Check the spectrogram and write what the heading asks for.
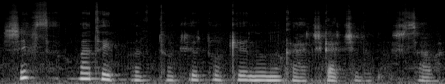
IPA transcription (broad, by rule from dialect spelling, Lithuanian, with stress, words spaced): ˈʃʲɛɪp ˈsɑːkɐʊ ʋɐ ˈtɐɪp ʋɐ toːˈkʲʊ toːˈkʲɪ ˈnʊ ˈnʊ ˈkɑː t͡ʃʲɪ ˈkɑː t͡ʃʲɛ dɐˈbɐ ɪʃ ˈsɑːʋɐ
